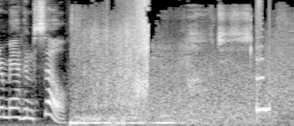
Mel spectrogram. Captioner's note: eerie wind whirling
